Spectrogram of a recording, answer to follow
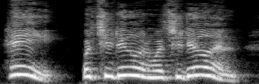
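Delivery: light, high mock call for attention, hey hey; nagging voice. Someone butting in on a focused person, lightly voiced nag. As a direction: pester someone with a sing-song hey. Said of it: "this voice saying".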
